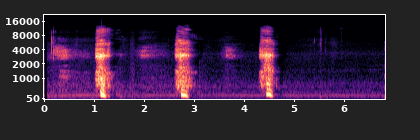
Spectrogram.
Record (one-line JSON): {"exhalation_length": "6.8 s", "exhalation_amplitude": 29531, "exhalation_signal_mean_std_ratio": 0.3, "survey_phase": "beta (2021-08-13 to 2022-03-07)", "age": "45-64", "gender": "Female", "wearing_mask": "No", "symptom_none": true, "smoker_status": "Never smoked", "respiratory_condition_asthma": false, "respiratory_condition_other": false, "recruitment_source": "REACT", "submission_delay": "1 day", "covid_test_result": "Negative", "covid_test_method": "RT-qPCR", "influenza_a_test_result": "Negative", "influenza_b_test_result": "Negative"}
